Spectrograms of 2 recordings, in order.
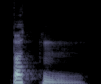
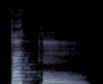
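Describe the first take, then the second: Both takes have the same delivery.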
